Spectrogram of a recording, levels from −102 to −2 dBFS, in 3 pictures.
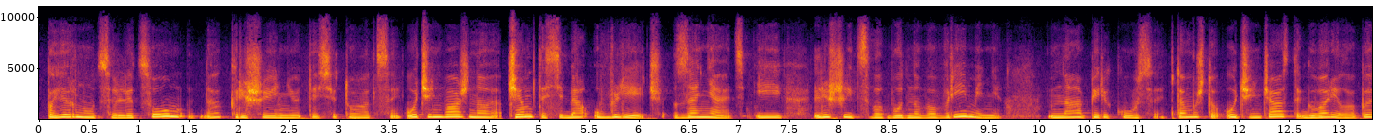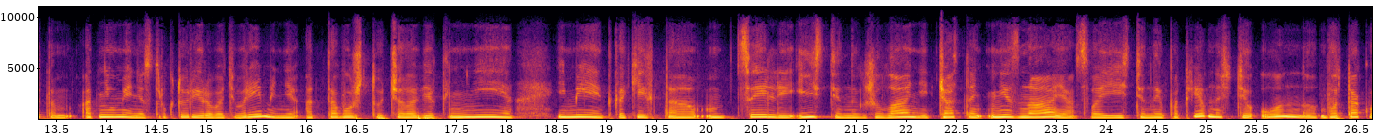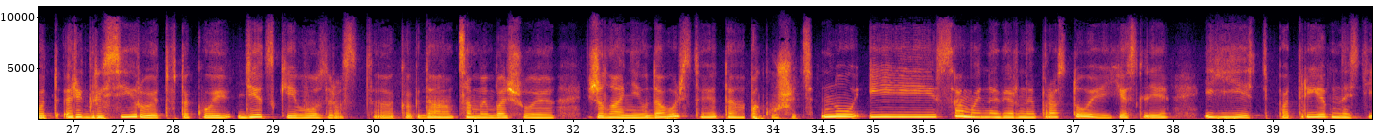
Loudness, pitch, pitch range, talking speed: -18 LUFS, 205 Hz, 185-225 Hz, 105 wpm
